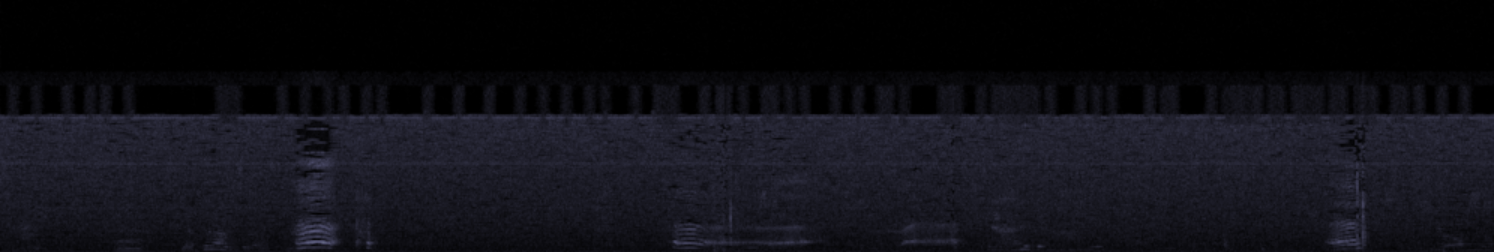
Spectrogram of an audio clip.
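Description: A baby coos and squeals close by.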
